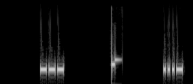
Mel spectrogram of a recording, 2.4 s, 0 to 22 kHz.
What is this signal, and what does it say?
Morse code, heard as a keyed tone, about 46 wpm, 700 Hz. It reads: O V
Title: Single Letter-Number Alt - Rapid-Fire 45wpm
